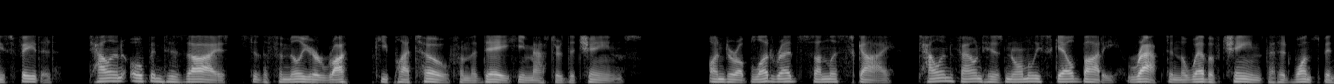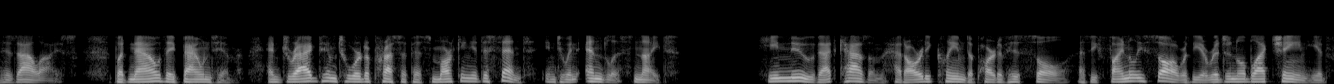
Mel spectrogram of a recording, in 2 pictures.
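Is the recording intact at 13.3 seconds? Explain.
Yes, the audio is intact at 13.3 seconds, with no dropout, glitch or distortion at that moment.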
